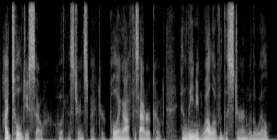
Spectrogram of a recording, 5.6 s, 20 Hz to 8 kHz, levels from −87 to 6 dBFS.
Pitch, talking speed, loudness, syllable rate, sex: 105 Hz, 225 wpm, -21 LUFS, 5.6 syllables/s, male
